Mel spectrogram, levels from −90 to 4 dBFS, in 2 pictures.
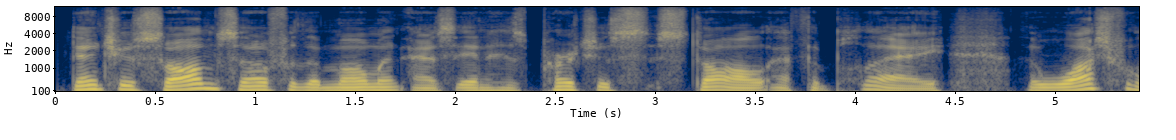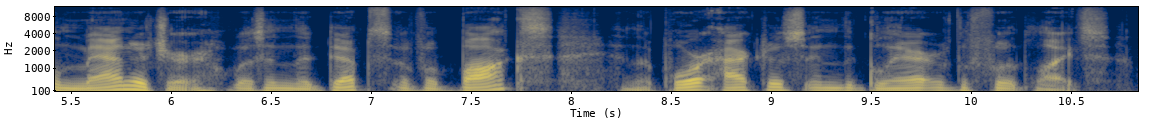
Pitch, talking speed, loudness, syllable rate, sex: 115 Hz, 190 wpm, -18 LUFS, 4.6 syllables/s, male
